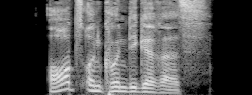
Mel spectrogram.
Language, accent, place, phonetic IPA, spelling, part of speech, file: German, Germany, Berlin, [ˈɔʁt͡sˌʔʊnkʊndɪɡəʁəs], ortsunkundigeres, adjective, De-ortsunkundigeres.ogg
- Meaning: strong/mixed nominative/accusative neuter singular comparative degree of ortsunkundig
